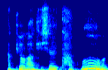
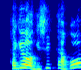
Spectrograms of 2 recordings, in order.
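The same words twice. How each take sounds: First: Slow, gentle repeat question; unhurried, accepting echo; empathetic echo. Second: High, mocking repeat question; needling echo, pitched up; sarcastic echo. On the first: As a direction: echo it back slowly, wanting to understand. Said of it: "라는 마음으로 앵무새처럼 따라해줘". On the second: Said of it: "비꼰 거지". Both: Shown as a demonstration.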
